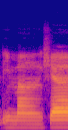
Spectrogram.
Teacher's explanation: liman sya itu terdapat ikhfa karena nun sukun menghadapi huruf shin.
